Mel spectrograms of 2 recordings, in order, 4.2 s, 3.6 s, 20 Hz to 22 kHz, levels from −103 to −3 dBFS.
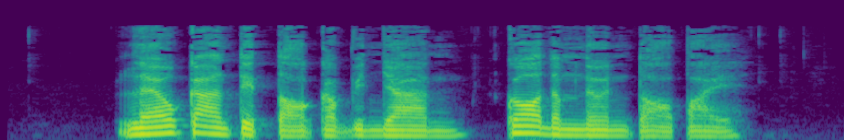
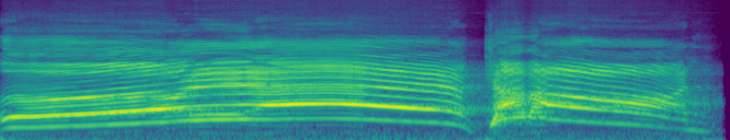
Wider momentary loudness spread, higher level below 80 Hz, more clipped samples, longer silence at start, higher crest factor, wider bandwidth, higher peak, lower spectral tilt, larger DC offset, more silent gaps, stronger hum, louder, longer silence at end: about the same, 9 LU vs 8 LU; first, -46 dBFS vs -60 dBFS; neither; first, 0.6 s vs 0 s; first, 18 dB vs 12 dB; second, 11.5 kHz vs 13.5 kHz; about the same, 0 dBFS vs -2 dBFS; first, -6.5 dB/octave vs 1 dB/octave; neither; neither; neither; second, -18 LUFS vs -13 LUFS; first, 0.5 s vs 0.2 s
